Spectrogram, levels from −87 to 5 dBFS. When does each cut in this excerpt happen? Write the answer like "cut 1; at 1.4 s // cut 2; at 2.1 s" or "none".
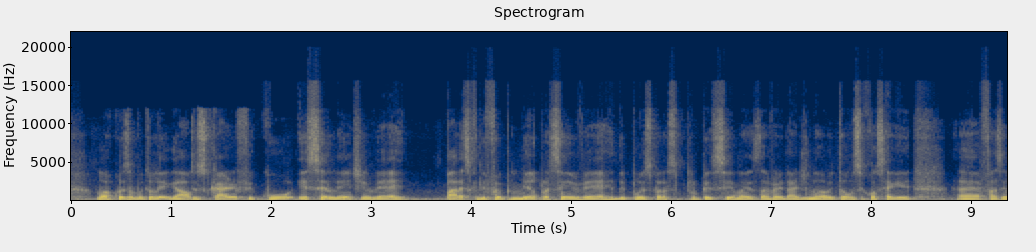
cut 1; at 1.2 s // cut 2; at 4.3 s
